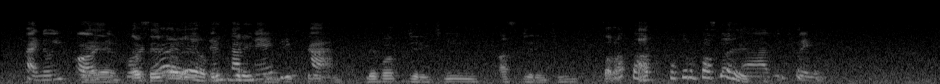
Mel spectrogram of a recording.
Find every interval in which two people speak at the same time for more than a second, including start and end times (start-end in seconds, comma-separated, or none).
0.8-3.2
